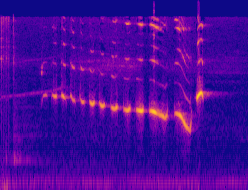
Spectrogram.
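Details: Loud song of a caged sirtu: about a dozen rapid whistled pulses that steadily drop in pitch. The run ends with a curved downward sweep and a sharp high note.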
